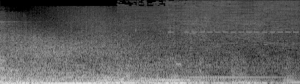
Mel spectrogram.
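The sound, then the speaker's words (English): An explosion blast strikes near a spaceship, a loud, deep, rumbling boom that fills the low end and slowly fades over a few seconds. “Report. That blast was 0.2 AU closer to us than the last one. Shield at 95%.”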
